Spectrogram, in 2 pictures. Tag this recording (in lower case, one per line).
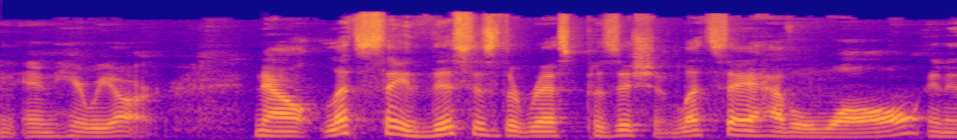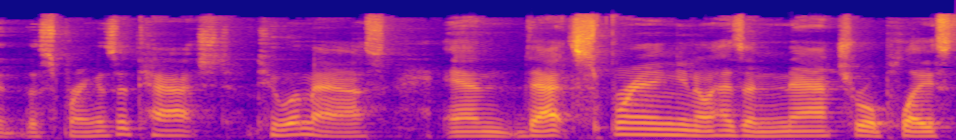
speech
